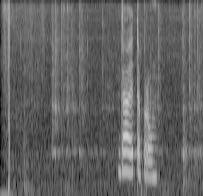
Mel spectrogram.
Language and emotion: Russian, neutral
